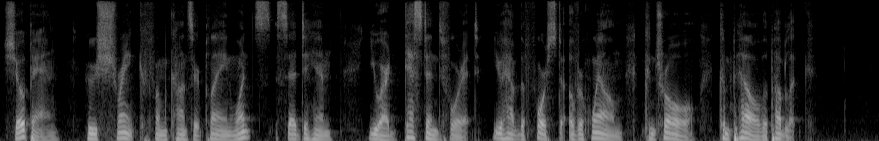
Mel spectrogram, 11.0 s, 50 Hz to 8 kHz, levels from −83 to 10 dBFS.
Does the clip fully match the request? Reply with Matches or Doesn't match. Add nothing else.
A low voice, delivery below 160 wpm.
Matches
